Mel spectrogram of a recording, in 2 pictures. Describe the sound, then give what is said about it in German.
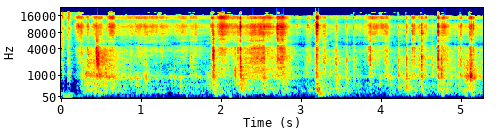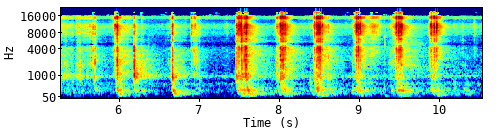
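Crisp mechanical clatter of a braille typewriter simulator having a new sheet of paper fed in, with rattling ratchet clicks and knocks, then a steady run of evenly spaced clacks as the carriage is pushed back to the left. “So, und jetzt müssen wir ein neues Papier in die Maschine einspannen.”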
